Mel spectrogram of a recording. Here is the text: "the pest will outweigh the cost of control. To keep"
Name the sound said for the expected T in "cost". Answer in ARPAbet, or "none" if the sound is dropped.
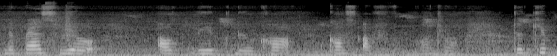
none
